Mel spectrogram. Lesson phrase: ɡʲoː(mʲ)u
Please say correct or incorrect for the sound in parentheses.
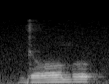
incorrect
